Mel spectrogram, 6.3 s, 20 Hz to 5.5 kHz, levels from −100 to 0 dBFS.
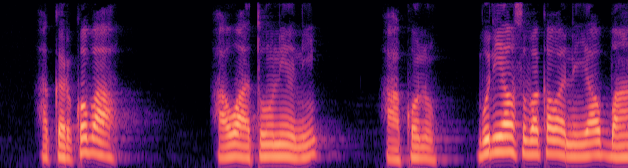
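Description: A short speech recording with no technical fault to point to. Nothing in the audio calls for a time or a cause.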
